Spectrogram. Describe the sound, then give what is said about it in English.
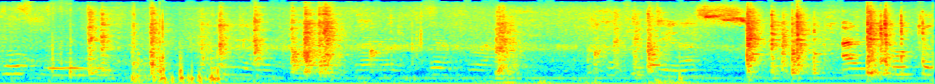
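Pans and metal utensils clatter and clink in irregular bursts while French fries are being cooked, with some speech mixed in. “I'm cooking French fries.”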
